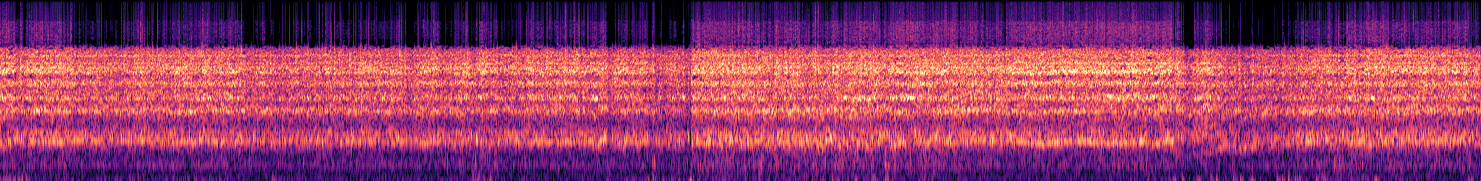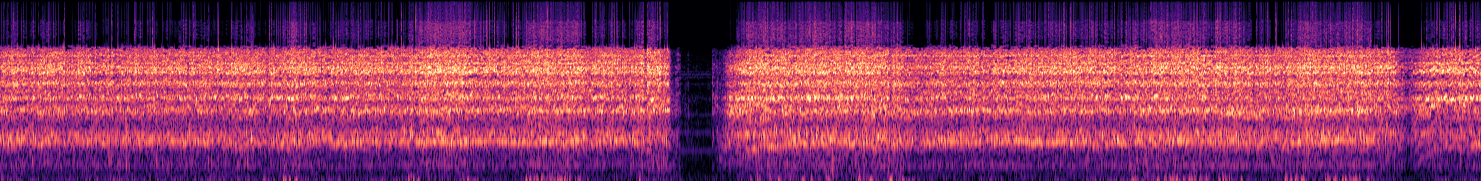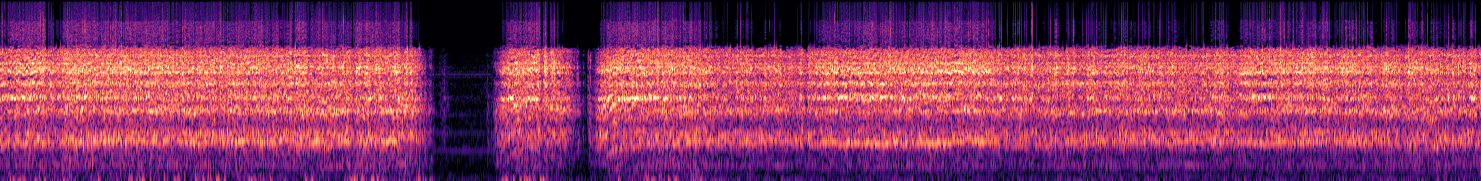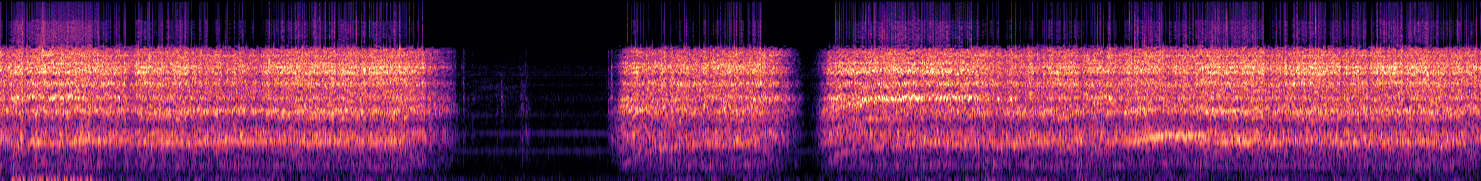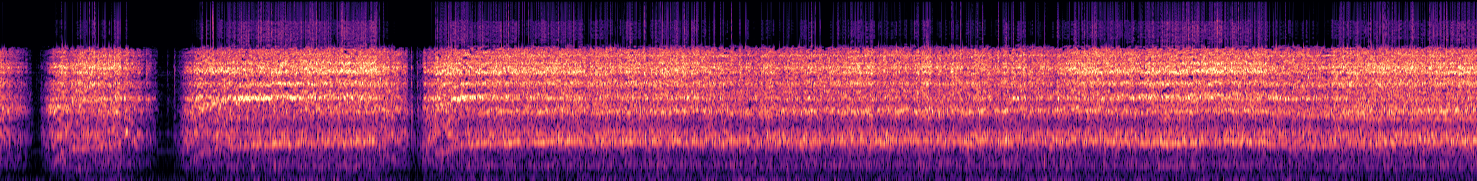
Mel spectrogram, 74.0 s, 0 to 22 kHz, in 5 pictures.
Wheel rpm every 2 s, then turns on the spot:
230, 230, 230, 230, 220, 220, 200, 230, 230, 230, 190, 160, 230, 230, 170, 230, 200, 60, 210, 220, 220, 230, 220, 220, 80, 100, 130, 210, 230, 160, 110, 160, 210, 230, 230, 230, 220.
none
